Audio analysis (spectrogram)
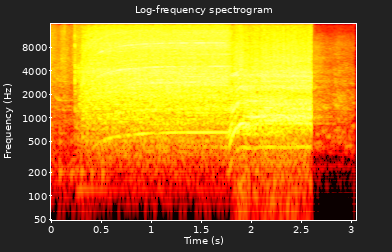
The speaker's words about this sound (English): The scream of the vacuum, it gets me every time. It's like the first time I watched it. Every time he screams, I have to laugh.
